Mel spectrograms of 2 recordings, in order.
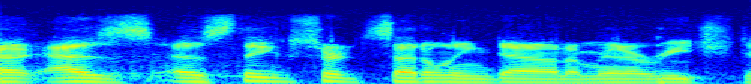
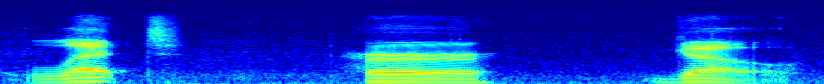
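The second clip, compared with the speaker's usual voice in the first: each word set apart by pauses; slow command; much slower than usual. Acted. Player casting suggestion on Ilby's father, slow command. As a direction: deliver it as a slow, weighty command.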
